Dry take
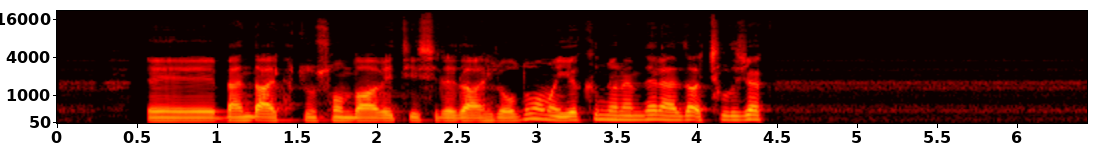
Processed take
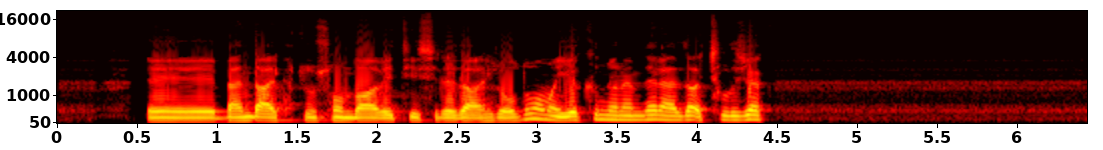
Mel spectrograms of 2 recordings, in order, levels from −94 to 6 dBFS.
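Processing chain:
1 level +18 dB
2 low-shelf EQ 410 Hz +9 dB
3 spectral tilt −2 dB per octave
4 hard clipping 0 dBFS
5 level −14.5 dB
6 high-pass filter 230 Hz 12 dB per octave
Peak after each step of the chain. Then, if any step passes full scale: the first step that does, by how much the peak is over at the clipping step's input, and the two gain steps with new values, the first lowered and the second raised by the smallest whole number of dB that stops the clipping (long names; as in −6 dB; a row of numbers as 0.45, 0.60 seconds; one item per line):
−1.5, +1.5, +3.5, 0.0, −14.5, −12.0 dBFS
step 2, 3.5 dB
step 1 +14 dB, step 5 −10.5 dB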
